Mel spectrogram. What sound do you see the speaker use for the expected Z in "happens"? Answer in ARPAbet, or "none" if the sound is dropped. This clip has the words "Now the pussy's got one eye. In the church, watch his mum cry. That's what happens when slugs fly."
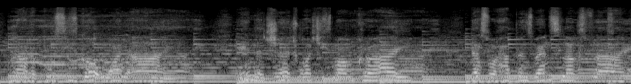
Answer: Z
